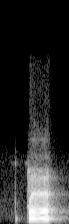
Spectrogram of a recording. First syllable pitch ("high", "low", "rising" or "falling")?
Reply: low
